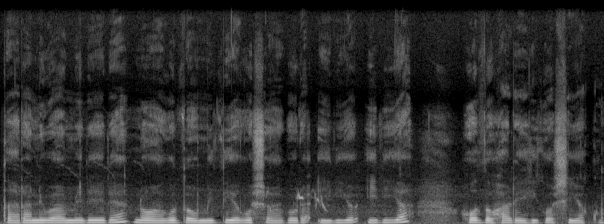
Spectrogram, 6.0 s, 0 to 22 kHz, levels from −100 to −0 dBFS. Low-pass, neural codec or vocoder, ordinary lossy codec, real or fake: none; none; none; real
